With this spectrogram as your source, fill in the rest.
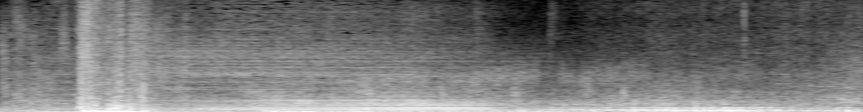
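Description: A sports car engine revs loudly.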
